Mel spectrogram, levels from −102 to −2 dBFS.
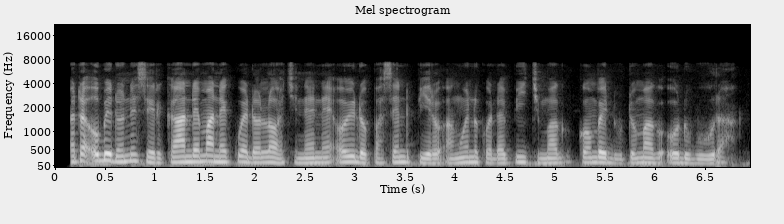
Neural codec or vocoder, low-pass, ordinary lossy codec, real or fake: none; 7.2 kHz; none; real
